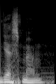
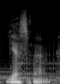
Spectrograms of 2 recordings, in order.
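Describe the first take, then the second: The two takes are said the same way.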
